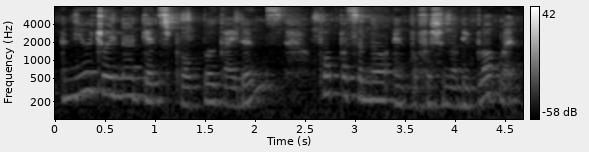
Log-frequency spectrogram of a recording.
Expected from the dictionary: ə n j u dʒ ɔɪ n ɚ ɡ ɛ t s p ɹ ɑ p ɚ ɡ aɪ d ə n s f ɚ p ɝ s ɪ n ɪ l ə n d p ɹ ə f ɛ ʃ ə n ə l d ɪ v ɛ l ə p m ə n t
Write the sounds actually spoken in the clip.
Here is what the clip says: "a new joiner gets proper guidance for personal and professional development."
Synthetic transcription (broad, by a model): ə n j u dʒ ɔɪ n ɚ ɡ ɛ t s p ɹ ɑ p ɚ ɡ aɪ d ə n s f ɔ p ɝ s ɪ n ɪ l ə n p ɹ ə f ɛ ʃ ə n ə l d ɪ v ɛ l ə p m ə n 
